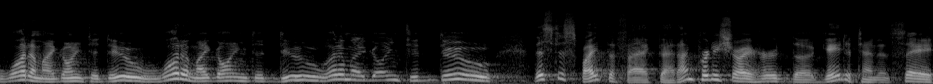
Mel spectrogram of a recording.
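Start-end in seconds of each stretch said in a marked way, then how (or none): 0.0-5.0 mock despairing wail, high, drawn-out, repeated. Speaker retelling a moment at an airport gate, imitating wailing. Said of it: "Just wailing throughout the airport".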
